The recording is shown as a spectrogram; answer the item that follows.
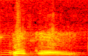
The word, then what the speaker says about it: pide: Upper Waseela, we need to take a quick ad break, and then when we come back, hopefully you're going to share the Turkish pie dish with us. – Turkish pide. – Is it pide? Okay.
